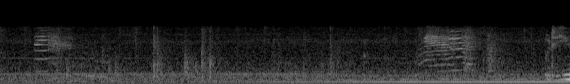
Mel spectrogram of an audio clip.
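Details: Kitten meowing twice, a short high meow near the start and a longer wavering one later, each with a clear stack of harmonics, over a steady low electrical hum and soft room noise.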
